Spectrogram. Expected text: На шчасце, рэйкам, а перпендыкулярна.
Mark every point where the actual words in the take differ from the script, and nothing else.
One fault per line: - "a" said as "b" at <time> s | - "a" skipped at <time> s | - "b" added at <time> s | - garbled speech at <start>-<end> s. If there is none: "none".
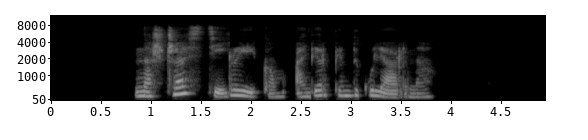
none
